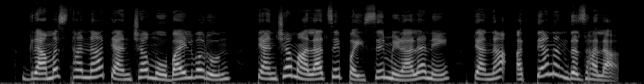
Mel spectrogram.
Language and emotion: Marathi, happy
